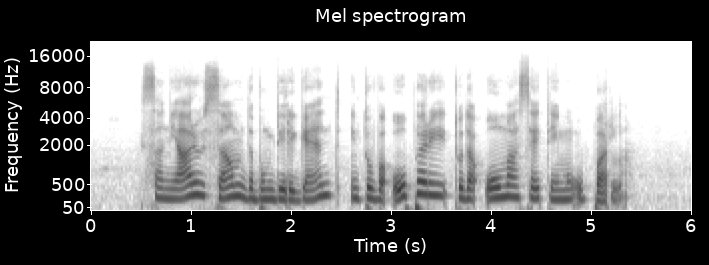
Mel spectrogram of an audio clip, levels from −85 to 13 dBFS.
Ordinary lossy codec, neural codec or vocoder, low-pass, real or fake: none; autoencoder, 48 kHz, 128 numbers a frame, DAC-VAE, trained on Japanese speech; 19.8 kHz; fake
